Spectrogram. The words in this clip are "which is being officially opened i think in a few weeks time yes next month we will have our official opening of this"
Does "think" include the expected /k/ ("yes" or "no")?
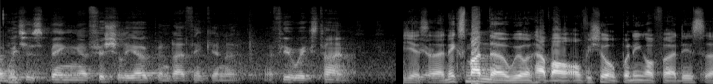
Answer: yes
